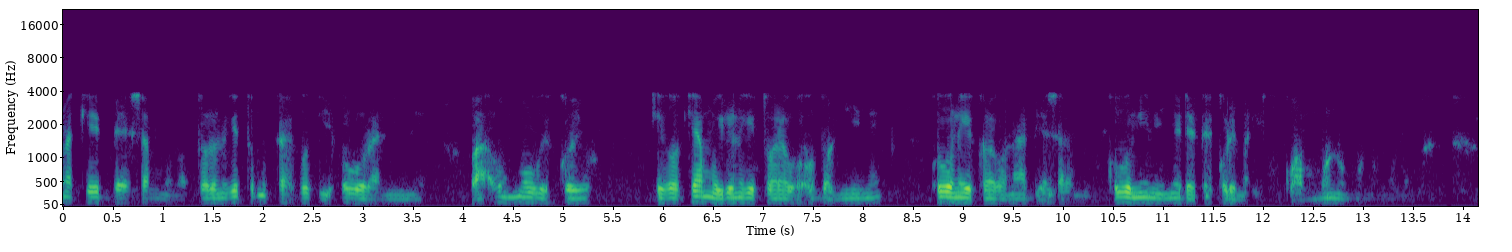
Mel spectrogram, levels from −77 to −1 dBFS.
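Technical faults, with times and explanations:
Throughout, AMR narrowband mobile codec: speech sounds buzzy, synthetic and boxed-in, nothing above 4 kHz, as a 5.9 kbps narrowband coder models the voice with sparse pulses.
Throughout, noise suppressor artifacts: background noise falls by about 21 dB between phrases and swells under them, because bands judged steady noise are lowered frame by frame.
2.2 s, 7.28 s, 11.44 s and 13.86 s, lost AMR speech frames: brief warbles or smeared, fading sound lasting 40 to 80 ms, after "mũirũ nĩ" at 7.28 s, as the decoder repeats the last good settings with falling gain.
5.89–6.29 s, 7.01–10.52 s and 11.19–14.05 s, speech cut by the noise suppressor: consonants and word endings sound swallowed, before "mũirũ nĩ" and after it, dipping by up to about 22 dB, because the suppressor mistook speech for noise.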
